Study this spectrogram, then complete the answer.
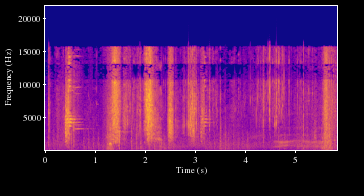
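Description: A knife cuts wetly through flesh.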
